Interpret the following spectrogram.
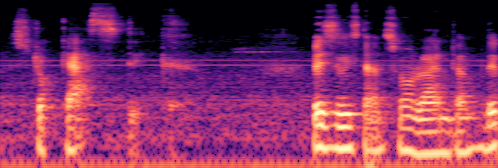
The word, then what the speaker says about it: stochastic: how do you pronounce that how do you pronounce that stochastic stochastic stochastic all right stochastic basically stands for random they could have used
